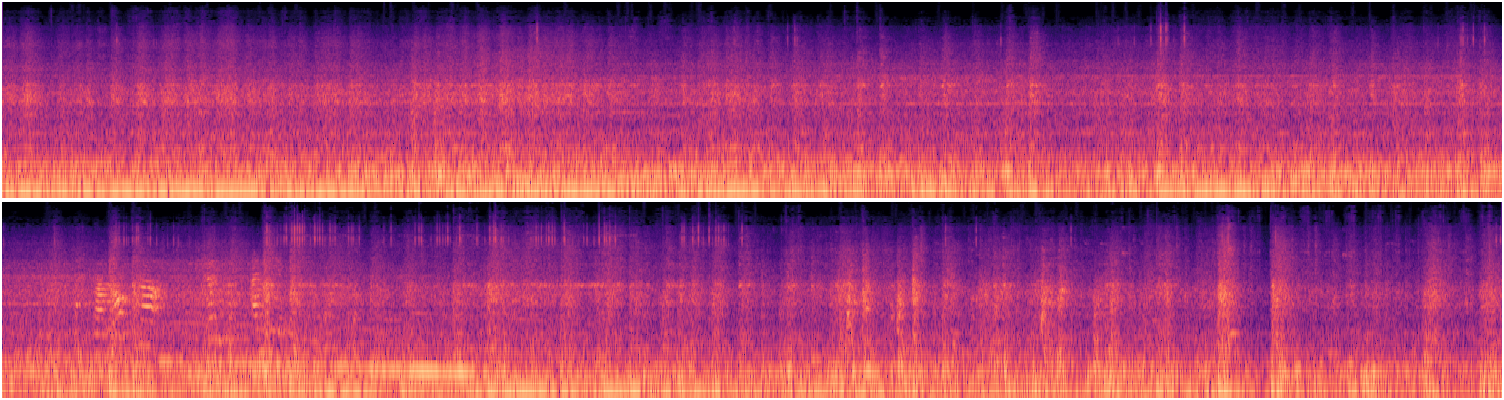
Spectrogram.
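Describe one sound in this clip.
A vehicle engine rumbles low and steady from inside, with road noise.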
